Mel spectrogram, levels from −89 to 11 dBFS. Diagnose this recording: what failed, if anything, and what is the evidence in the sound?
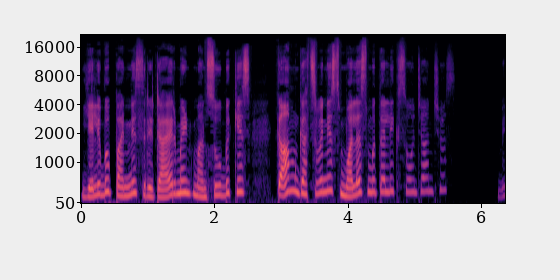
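Nothing in this speech recording stood out as a failure on listening, so there is no stage to point to and no evidence of a fault to report.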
